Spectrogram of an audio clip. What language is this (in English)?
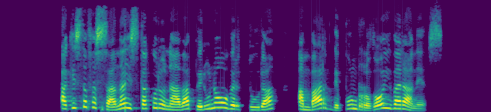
Catalan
